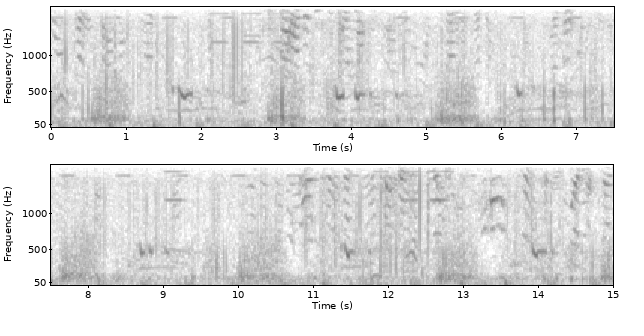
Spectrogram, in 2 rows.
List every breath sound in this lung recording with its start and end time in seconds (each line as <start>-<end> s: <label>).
0.28-1.08 s: inhalation
1.56-1.96 s: wheeze
2.79-3.42 s: inhalation
3.68-4.21 s: wheeze
5.05-5.75 s: inhalation
6.17-6.42 s: wheeze
7.55-8.26 s: inhalation
8.65-9.19 s: wheeze
10.00-10.70 s: inhalation
11.38-11.78 s: wheeze
12.62-13.32 s: inhalation
13.91-14.31 s: wheeze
